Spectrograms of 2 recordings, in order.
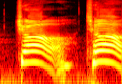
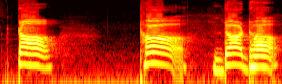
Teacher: ये जो तालव्य है वो आगे की ओर थोड़ा, जीभ लगी ऊपर ही, और मूर्धव्य थोड़ा सा पीछे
